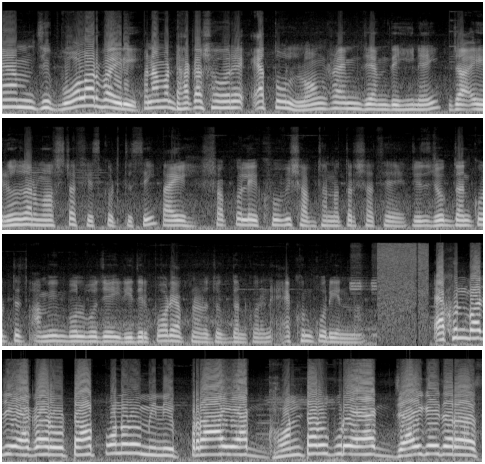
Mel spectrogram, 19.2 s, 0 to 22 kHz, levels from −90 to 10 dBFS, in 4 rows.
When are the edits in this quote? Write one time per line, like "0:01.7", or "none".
none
